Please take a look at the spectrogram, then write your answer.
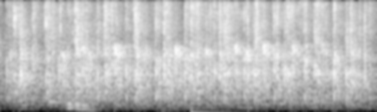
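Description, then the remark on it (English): An audience applauding after hearing from a speaker at a meeting, a dense, steady wash of many hands clapping at once that stays loud and continuous throughout, with faint murmuring underneath. “I let you know that we don't clap after hearing from speakers.”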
